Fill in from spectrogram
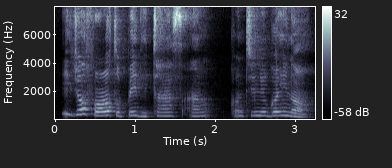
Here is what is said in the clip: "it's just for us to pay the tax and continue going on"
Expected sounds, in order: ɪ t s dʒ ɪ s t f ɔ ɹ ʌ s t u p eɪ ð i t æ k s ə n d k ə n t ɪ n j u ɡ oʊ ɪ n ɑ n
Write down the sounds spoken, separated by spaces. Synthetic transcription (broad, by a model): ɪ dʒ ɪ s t f ɔ ɹ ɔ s t u p eɪ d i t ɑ s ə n k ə n t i n j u ɡ oʊ ɪ n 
